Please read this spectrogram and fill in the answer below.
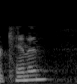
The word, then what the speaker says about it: Kenan: Then you have Canaan or Kenan, as it's pronounced by some.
